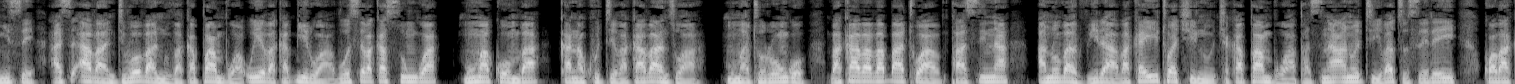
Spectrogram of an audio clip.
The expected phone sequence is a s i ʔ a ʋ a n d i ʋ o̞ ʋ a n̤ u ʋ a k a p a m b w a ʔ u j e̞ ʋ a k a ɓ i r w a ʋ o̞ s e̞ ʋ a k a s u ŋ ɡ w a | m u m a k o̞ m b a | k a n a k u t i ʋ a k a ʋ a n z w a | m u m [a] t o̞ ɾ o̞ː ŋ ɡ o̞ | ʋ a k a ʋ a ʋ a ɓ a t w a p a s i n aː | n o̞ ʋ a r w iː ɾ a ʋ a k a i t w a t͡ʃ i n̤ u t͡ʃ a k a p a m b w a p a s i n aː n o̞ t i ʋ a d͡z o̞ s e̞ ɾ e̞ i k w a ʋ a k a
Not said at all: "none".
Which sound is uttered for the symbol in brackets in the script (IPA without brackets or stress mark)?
a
